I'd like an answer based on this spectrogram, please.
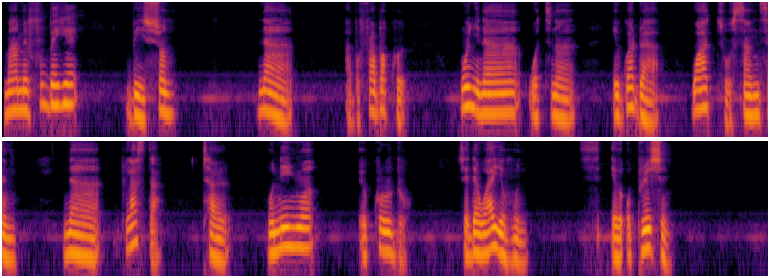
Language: Akan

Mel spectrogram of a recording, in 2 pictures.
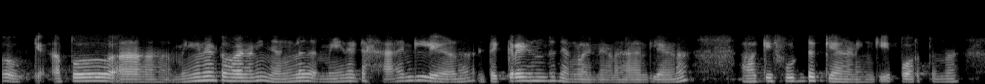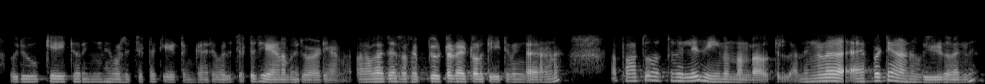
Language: Malayalam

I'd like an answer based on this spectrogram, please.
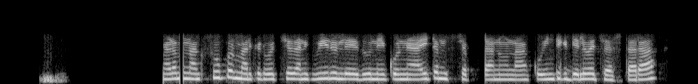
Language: Telugu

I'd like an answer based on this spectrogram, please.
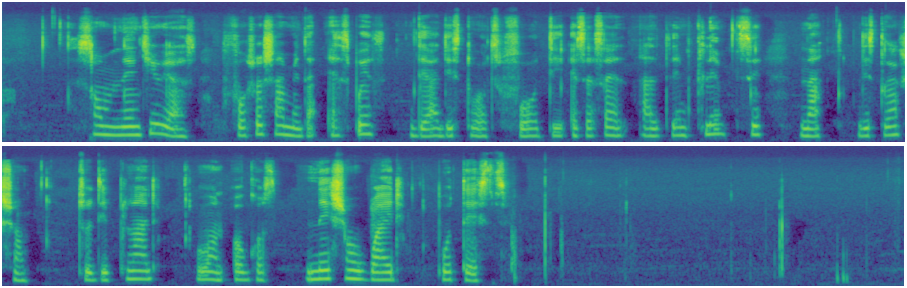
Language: Nigerian Pidgin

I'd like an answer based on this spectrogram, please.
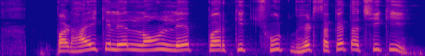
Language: Maithili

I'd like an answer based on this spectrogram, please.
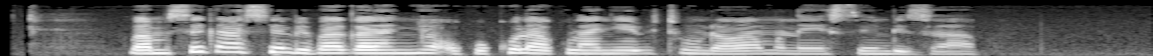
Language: Ganda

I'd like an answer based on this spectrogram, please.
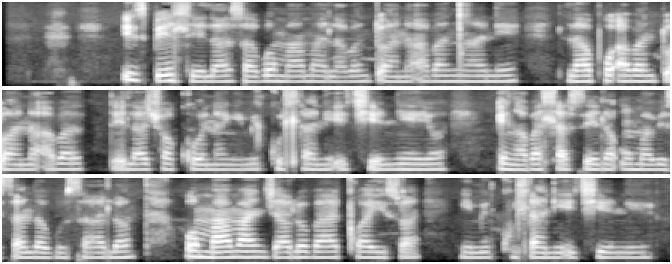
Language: North Ndebele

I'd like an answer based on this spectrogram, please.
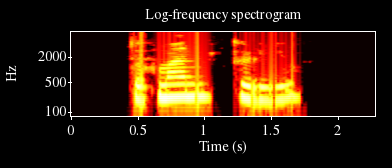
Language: Pashto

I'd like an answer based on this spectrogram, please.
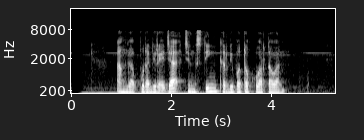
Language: Sundanese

